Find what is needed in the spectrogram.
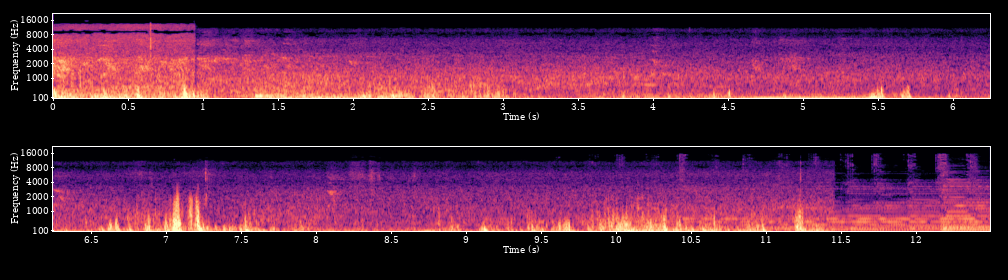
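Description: Wind rumbling on the microphone, with a few short faint sounds scattered through it. Acoustic guitar music comes in near the end.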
